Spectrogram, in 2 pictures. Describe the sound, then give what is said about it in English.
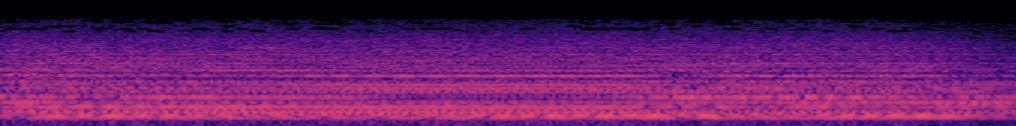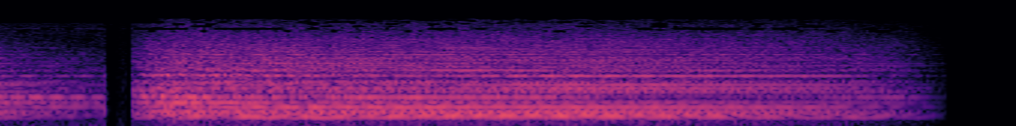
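A train horn blares loudly in two long, sustained blasts, the first over five seconds, separated by a brief gap, with a train rolling beneath. No one speaks. “Let's bring out the Pain Trains here in the sit down.”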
